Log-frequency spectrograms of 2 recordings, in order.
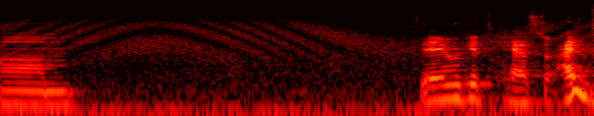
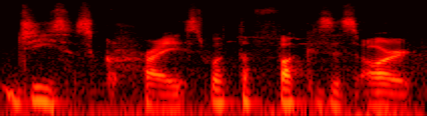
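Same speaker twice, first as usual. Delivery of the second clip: ordinary talk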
